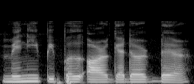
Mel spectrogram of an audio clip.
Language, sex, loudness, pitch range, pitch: English, male, -18 LUFS, 110-125 Hz, 120 Hz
